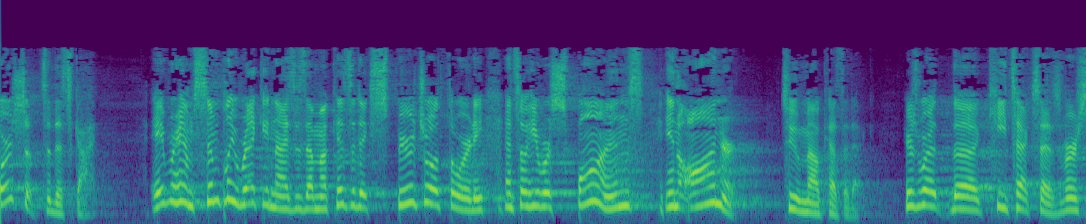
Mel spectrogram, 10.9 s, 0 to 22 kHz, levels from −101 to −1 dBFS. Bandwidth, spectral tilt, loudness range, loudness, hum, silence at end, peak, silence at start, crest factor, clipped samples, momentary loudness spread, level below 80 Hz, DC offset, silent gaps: 10.5 kHz; -4 dB/octave; 2 LU; -22 LUFS; none; 0 s; -6 dBFS; 0 s; 16 dB; under 0.1%; 8 LU; -70 dBFS; under 0.1%; none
